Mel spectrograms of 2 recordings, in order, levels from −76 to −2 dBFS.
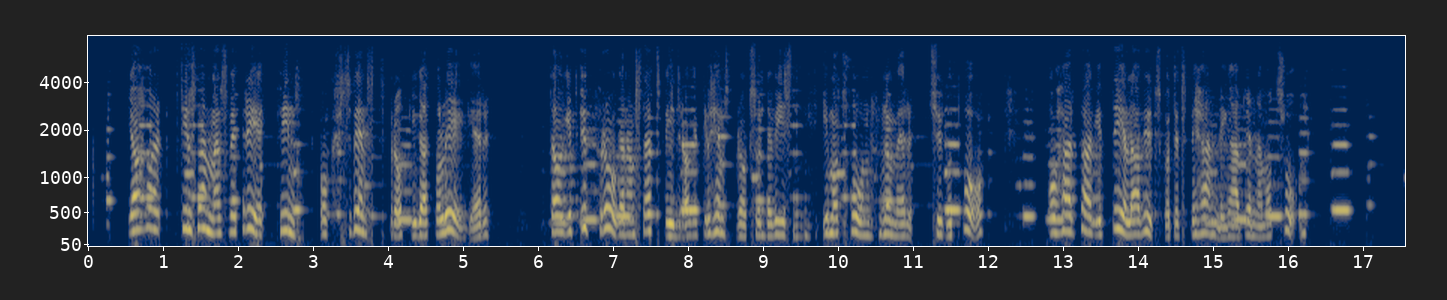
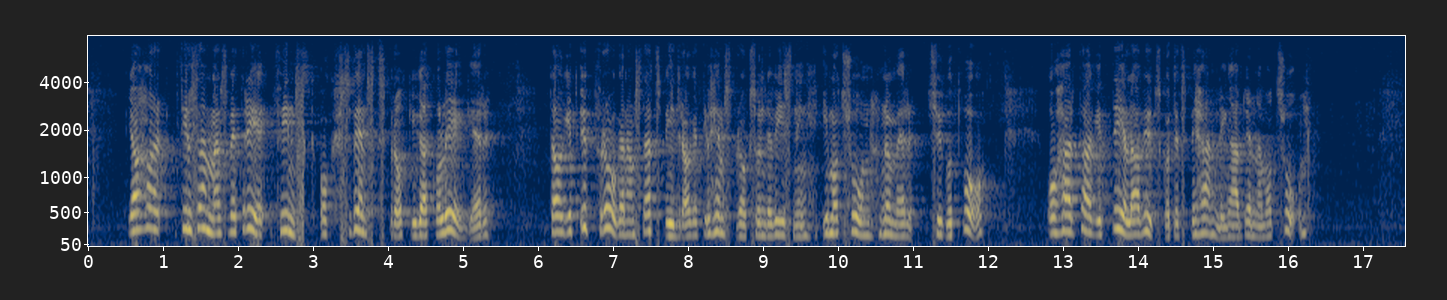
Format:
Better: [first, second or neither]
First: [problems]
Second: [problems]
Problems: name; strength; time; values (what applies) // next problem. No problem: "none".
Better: second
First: noise reduction (neural mask model RNNoise)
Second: none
